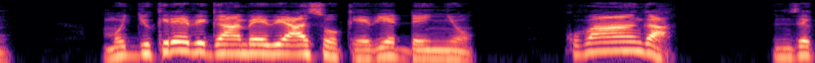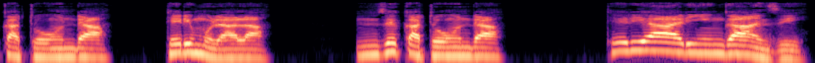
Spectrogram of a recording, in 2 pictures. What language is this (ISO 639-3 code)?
lug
